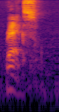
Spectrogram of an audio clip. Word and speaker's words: Rax: You assume this is Raz, the guy that sort of... – Rax. – Are you pronouncing the X like a Z? – Wait, I assume Rax is the governor's advisor?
